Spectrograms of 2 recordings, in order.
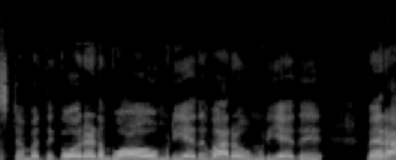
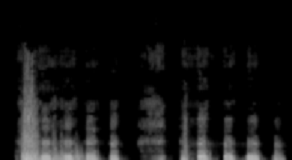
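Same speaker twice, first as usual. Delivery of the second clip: laugh; 3 dB louder than usual. Acted. Laughs after joking about goat.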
